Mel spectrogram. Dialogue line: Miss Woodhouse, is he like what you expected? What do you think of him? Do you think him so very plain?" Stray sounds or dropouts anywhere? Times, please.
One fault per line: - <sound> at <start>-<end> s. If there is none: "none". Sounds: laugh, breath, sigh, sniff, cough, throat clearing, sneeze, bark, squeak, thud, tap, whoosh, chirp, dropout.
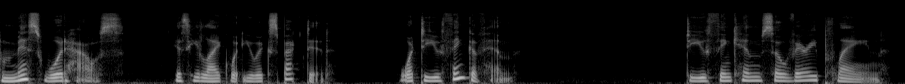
none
